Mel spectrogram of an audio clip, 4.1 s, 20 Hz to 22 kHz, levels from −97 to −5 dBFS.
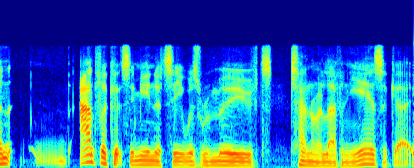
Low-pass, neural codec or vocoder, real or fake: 7.2 kHz; none; real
